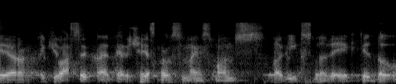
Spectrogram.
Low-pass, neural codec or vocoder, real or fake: 7.2 kHz; codec, 24 kHz, 1.5 kbps, HILCodec; fake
